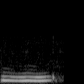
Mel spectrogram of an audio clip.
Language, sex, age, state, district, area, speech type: Telugu, female, 30-45, Telangana, Hanamkonda, urban, conversation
